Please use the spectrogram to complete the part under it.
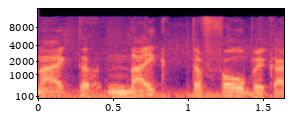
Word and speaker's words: Nyctophobic: Listen, right now I'm trying to talk about War Criminal Views, the classic album by German grindcore band Nyctophobic, I believe it's pronounced. It's NYCTOphobic. Nyctophobic is how I've always pronounced it.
